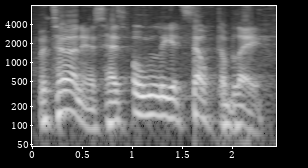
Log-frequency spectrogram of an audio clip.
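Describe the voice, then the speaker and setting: A solemn guardian deity, acted by a man, speaks measured, formal game dialogue. His mid-range voice is grave and wise, with clearly audible noise behind it. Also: medium pitch, expressive, natural voice. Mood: firm, grave. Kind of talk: video game character dialogue.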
